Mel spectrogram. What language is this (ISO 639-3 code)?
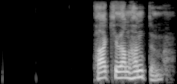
isl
